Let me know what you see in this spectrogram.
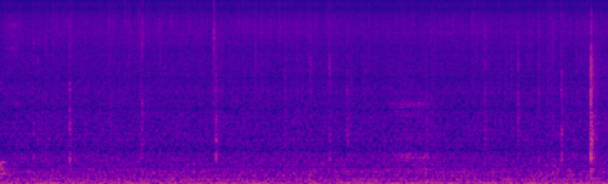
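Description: Migas of scrambled eggs, ham, tomatoes and corn tortillas sizzling in a skillet over the heat: a steady crackle with scattered small pops, and one sharper click near the end.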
